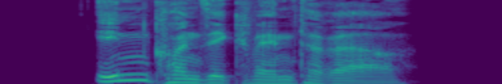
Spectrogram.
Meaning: inflection of inkonsequent: 1. strong/mixed nominative masculine singular comparative degree 2. strong genitive/dative feminine singular comparative degree 3. strong genitive plural comparative degree
- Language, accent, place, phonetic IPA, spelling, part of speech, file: German, Germany, Berlin, [ˈɪnkɔnzeˌkvɛntəʁɐ], inkonsequenterer, adjective, De-inkonsequenterer.ogg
